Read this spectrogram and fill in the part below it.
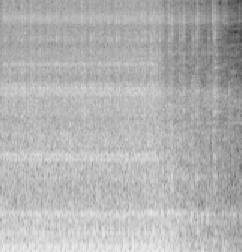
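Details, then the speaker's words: Free roadside riding mower, first crank on a new battery: quick, even starter chugging at about four beats a second that turns over with little resistance, then winds down; low compression suspected, not confirmed. "don't seem like it got much compression as easy as turning over"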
